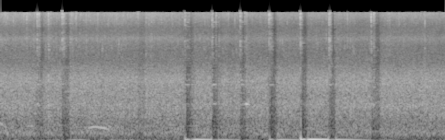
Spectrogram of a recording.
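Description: Shallots, garlic and chilli frying in hot oil in a wok, a steady sizzle.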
